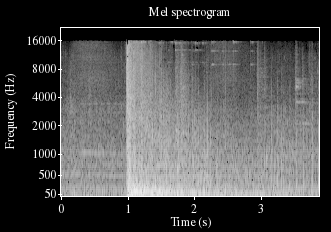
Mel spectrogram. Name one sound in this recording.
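A tank cannon fires with a loud boom that rumbles away.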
